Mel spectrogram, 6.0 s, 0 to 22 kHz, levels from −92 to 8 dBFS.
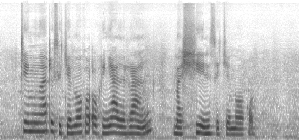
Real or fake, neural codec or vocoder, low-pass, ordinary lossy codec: fake; codec, 44.1 kHz, 2.6 kbps, SNAC; none; none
